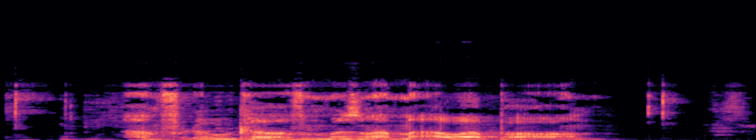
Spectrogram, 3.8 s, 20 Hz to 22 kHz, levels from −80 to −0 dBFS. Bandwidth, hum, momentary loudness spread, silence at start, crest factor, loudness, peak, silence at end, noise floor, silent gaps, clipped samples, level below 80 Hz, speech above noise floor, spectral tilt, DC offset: 10 kHz; none; 15 LU; 0.05 s; 18 dB; -17 LUFS; -2 dBFS; 0.05 s; -40 dBFS; none; under 0.1%; -52 dBFS; 23 dB; -3 dB/octave; under 0.1%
